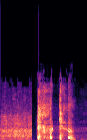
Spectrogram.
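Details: A politician's coughing fit during her keynote speech at the Conservative party conference in Manchester: two harsh, voiced cough bursts after a stretch of crowd noise and applause.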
